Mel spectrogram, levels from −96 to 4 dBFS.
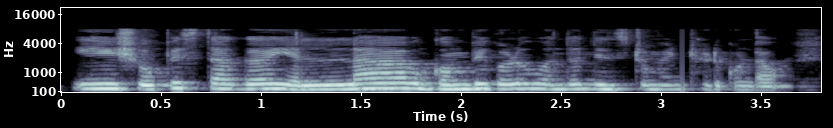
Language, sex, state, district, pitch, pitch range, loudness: Kannada, female, Karnataka, Dharwad, 210 Hz, 195-225 Hz, -15 LUFS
